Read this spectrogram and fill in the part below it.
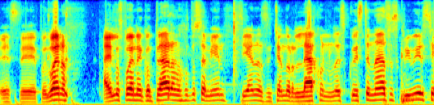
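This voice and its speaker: This man has an unremarkable speaking voice with ordinary pitch variation. He keeps a fairly quick pace. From Monterrey, Mexico. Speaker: podcast host. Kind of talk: show outro; casual chat.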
